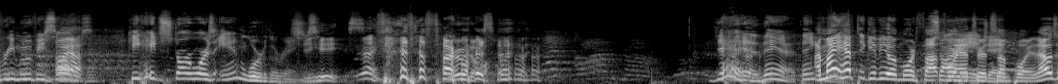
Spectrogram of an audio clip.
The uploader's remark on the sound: Live from Blake Street Tavern. Share the stage with guests and fans of the show.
